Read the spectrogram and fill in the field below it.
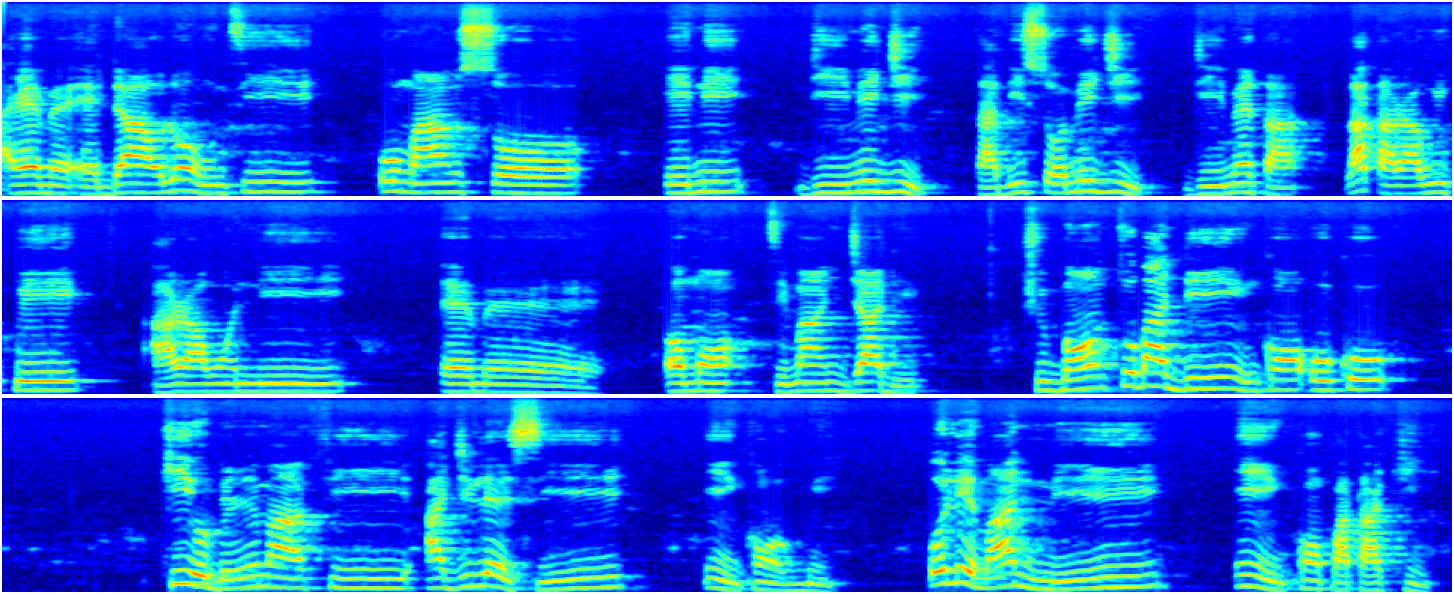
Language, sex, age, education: Yoruba, male, 30-45, tertiary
